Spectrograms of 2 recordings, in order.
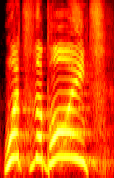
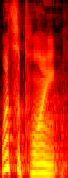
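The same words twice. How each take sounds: First: High, drawn-out yell across water; imitated yell. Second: Low, soft, deflated murmur; deflated question. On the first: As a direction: holler it slowly to a distant boat, mimicking her. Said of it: "she yells to the boat". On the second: Acted. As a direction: ask it quietly, as if worn out. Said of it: "find yourself at the end of it just going".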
